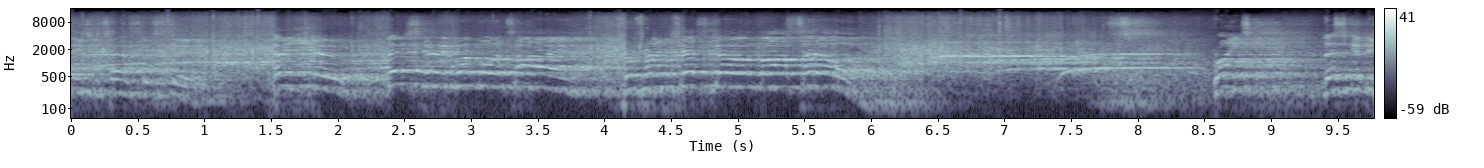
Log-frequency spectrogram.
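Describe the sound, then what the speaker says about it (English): An audience at a local talent show finals claps steadily, a broad wash of applause mixed with a voice speaking over it and some crowd noise. "Turned 16, give a round of applause."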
